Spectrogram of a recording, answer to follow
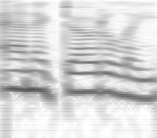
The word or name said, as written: anecdotally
